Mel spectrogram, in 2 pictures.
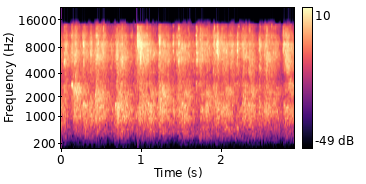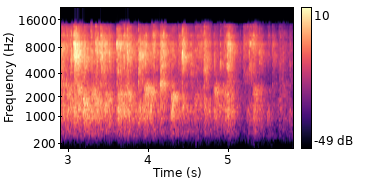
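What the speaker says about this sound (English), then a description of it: "Please just give them another round of applause." Sustained applause from an audience honoring speakers at an African Caribbean women's event in Jamaica, a dense steady wash of many hands clapping that stays loud throughout and eases slightly near the end.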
